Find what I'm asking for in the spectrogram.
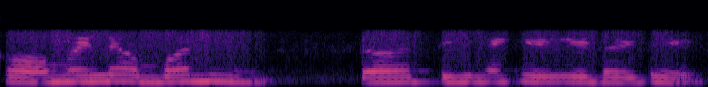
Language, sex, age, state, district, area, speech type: Odia, female, 60+, Odisha, Gajapati, rural, conversation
